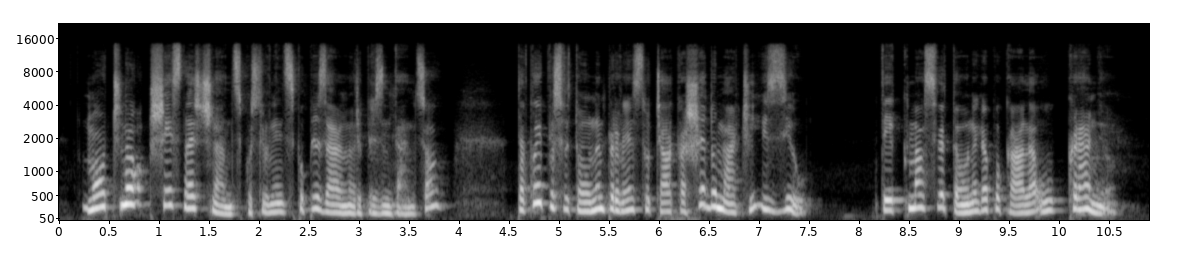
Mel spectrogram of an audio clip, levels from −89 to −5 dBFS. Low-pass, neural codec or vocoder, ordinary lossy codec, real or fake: 14.4 kHz; codec, 32 kHz, 1.9 kbps, SNAC; none; fake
